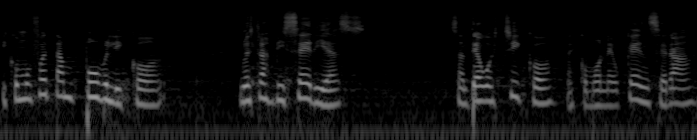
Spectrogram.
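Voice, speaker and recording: A woman's voice: medium pitch, measured pace, a little mellow. A middle-aged woman with an Argentine Spanish accent speaks at a church service. Her voice sits in a medium register, and she tells her testimony earnestly, repeating key phrases for emphasis. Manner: heartfelt, emphatic repetitions. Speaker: guest speaker giving testimony.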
